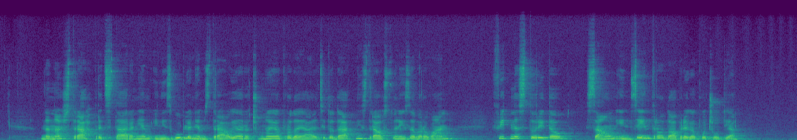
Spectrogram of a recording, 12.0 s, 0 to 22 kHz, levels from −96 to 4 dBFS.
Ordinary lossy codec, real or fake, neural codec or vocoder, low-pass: none; real; none; 19.8 kHz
